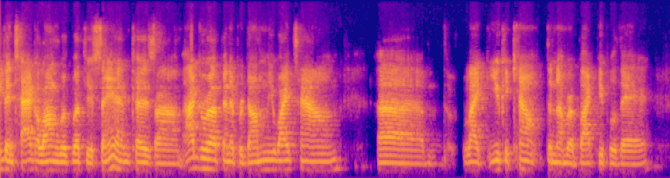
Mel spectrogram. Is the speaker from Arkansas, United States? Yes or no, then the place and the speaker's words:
yes; Lone Oak, Arkansas, United States; moved away; I'm from Lone Oak, Arkansas. It's a little pimple on Little Rock. It's right there.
